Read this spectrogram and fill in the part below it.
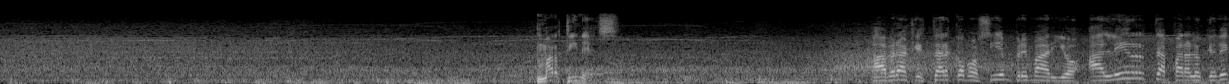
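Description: A large stadium crowd murmurs and roars steadily.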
